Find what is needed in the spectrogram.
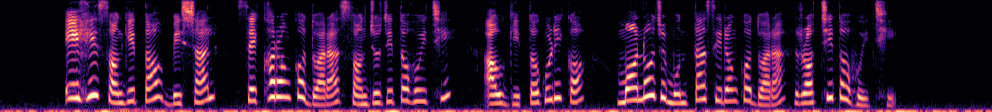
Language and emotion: Odia, neutral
